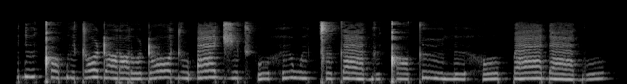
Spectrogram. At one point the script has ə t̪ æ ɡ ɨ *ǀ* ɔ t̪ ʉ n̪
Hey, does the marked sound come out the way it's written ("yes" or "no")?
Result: no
